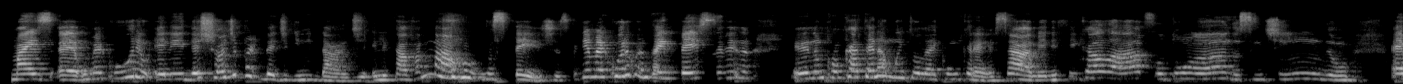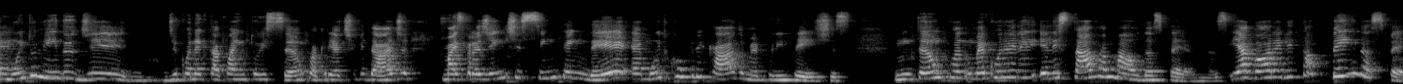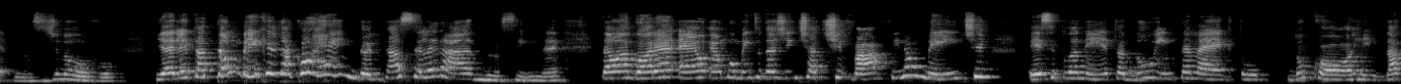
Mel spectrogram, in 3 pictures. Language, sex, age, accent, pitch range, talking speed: Portuguese, female, 20-39, Brazilian, 225-305 Hz, 155 wpm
